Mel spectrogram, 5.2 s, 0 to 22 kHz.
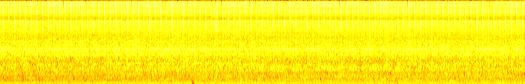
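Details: Ford 8N tractor four-cylinder just fitted with a spin-on oil filter and new alternator: low, steady idle thump with an even beat, no rattles or misses, oil pressure present; normal healthy idle.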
